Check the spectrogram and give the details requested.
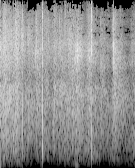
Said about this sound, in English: Oh, are you going to clap or not? Come on. Do it.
